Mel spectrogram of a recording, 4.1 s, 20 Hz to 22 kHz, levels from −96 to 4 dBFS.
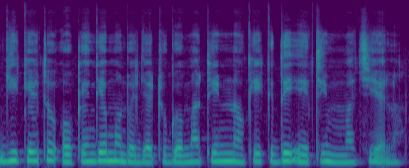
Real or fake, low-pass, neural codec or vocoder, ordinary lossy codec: fake; none; codec, 44.1 kHz, 7.8 kbps, Pupu-Codec; none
